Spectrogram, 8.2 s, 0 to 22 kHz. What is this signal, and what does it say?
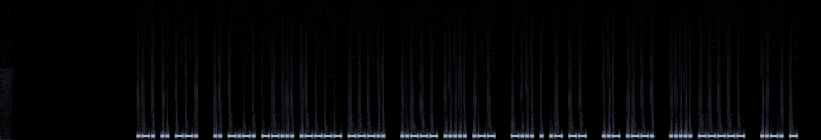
Morse code, heard as a keyed tone, about 46 wpm, 700 Hz. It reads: RIG IC718 25W BEAM UP 50 FT
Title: K1USN SST QSO Practice 50wpm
